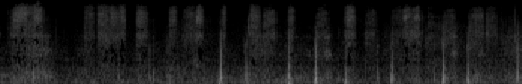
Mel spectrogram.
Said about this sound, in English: I'll just write them up here.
